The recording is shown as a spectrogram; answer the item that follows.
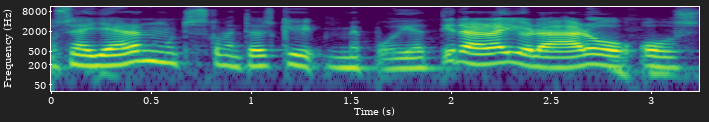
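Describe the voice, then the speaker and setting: At a fairly quick pace, a woman uses a normal speaking voice of medium pitch with fairly even intonation on a very clean recording with a silent background. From Torreón, Comarca Lagunera, northern Mexico. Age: 20s. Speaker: sports commentator. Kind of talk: casual interview chat.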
